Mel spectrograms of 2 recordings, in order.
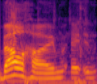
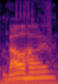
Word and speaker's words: Valheim: aside from me getting beat on we're playing valheim that's how you say it right valhave yeah yeah okay that's what we play in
